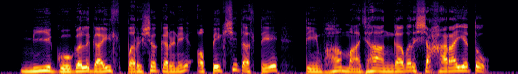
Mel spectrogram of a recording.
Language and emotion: Marathi, disgusted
